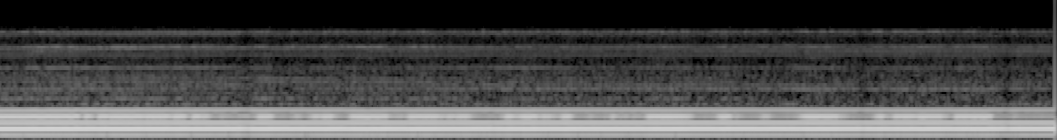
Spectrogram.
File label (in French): "uuu", Voyelles; TEACH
